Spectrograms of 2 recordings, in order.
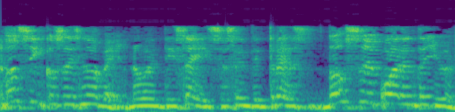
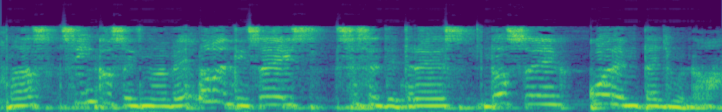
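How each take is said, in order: First: The number is read at normal, faster speed. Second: The number is read more slowly.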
